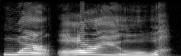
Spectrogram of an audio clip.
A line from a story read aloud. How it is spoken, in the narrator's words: cried Christopher Robin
